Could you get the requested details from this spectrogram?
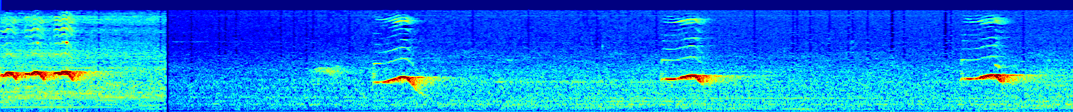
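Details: Asian koel calling: loud, clear whistled notes that slur downward, repeated roughly every three seconds in an even rhythm, with a short burst of other sound at the start.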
